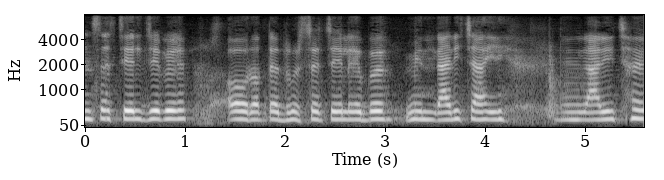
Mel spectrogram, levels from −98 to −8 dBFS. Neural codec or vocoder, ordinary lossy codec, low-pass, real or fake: codec, 16 kHz, 0.8 kbps, ZipCodec; none; none; fake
